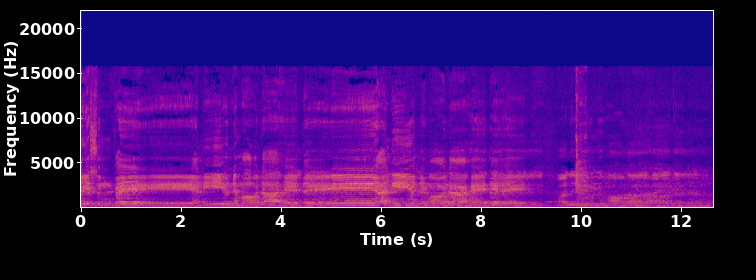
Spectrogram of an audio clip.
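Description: A man's solo voice chanting a marsiya, a mourning elegy, in long melodic held lines that glide in pitch without pause.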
